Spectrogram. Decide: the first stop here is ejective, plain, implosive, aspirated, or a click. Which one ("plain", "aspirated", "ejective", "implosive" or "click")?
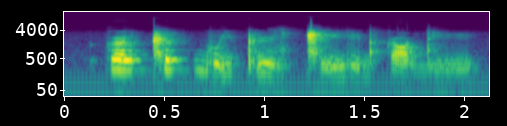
plain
